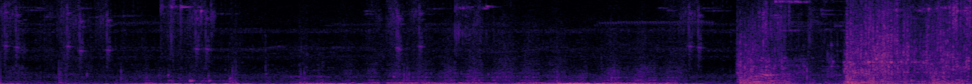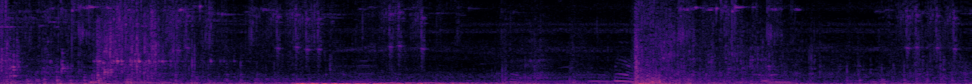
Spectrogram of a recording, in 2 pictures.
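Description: Plastic bricks clatter and scatter as objects smash apart.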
